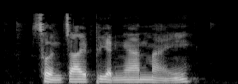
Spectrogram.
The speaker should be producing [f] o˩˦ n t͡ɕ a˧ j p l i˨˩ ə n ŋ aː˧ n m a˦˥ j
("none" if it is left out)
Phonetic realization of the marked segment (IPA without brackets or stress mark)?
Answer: s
